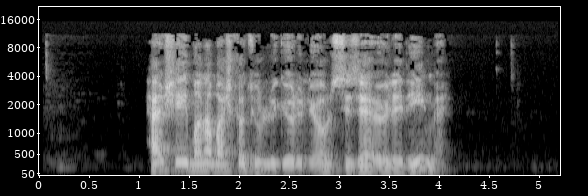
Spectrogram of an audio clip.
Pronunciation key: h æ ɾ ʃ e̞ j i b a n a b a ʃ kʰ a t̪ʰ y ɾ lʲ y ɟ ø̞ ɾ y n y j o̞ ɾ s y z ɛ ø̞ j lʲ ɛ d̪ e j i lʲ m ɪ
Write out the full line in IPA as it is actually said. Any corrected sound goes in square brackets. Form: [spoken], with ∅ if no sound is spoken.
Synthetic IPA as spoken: h æ ɾ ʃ e̞ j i b a n a b a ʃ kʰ a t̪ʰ y ɾ lʲ y ɟ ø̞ ɾ y n y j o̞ ɾ s [i] z ɛ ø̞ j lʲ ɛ d̪ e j i lʲ m ɪ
